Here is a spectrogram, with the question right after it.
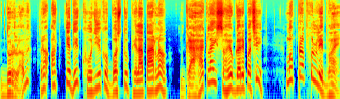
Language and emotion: Nepali, happy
